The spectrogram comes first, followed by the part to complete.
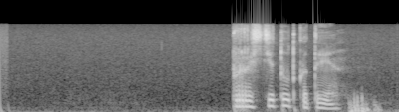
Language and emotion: Russian, angry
